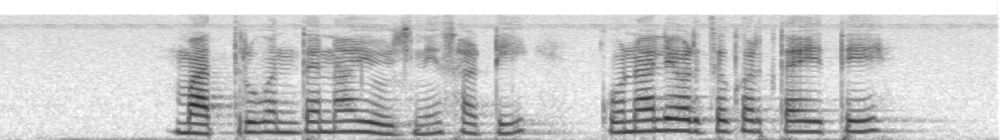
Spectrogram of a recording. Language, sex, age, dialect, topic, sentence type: Marathi, female, 25-30, Varhadi, banking, question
